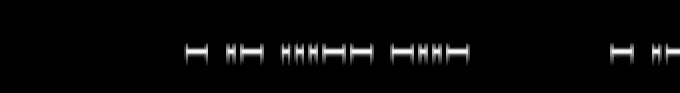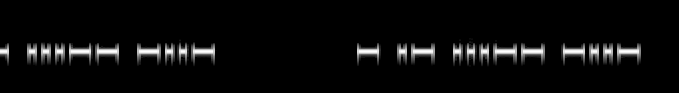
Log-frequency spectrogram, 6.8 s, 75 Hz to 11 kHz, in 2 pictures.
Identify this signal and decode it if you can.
Morse code, heard as a keyed tone, about 36 wpm, 700 Hz. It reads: TA3X TA3X TA3X
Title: DXCC-100 Call Signs - 4 Characters - Repeated 3x - 35wpm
